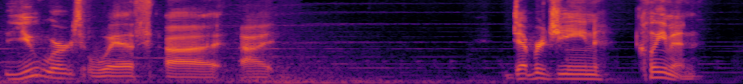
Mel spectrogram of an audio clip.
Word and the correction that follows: Creelman: on, am I saying that right? No? – Creelman. – Deborah Jean Creelman.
